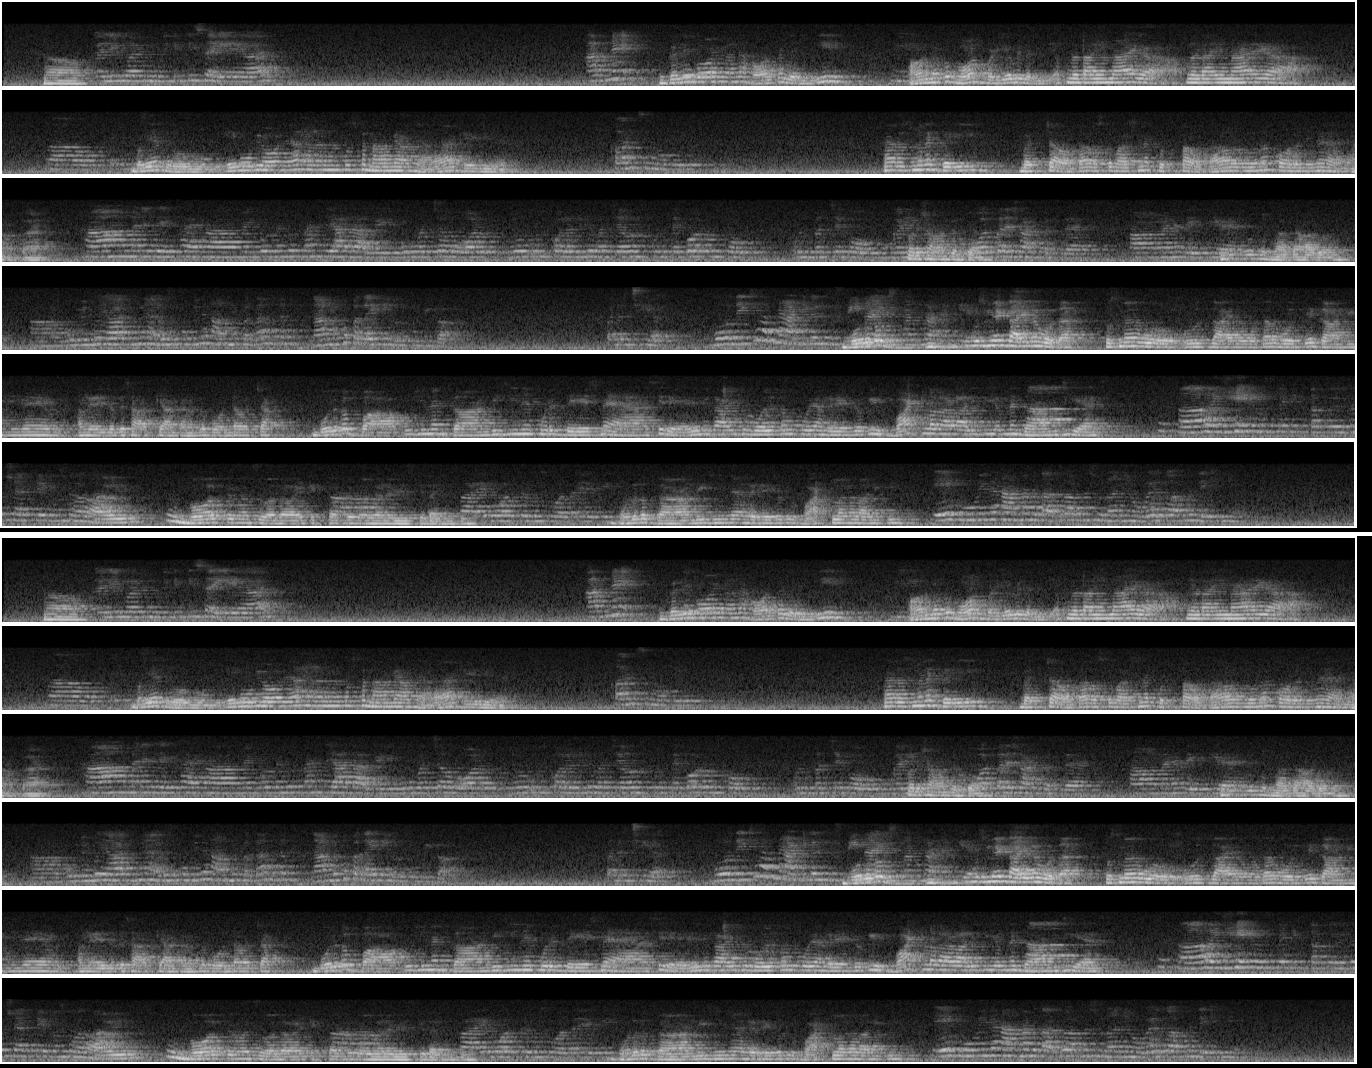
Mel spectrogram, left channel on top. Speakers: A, on the left; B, on the left.
A: हाँ
B: गली बॉय मूवी कितनी सही है यार आपने
A: गली
B: वो
A: बॉय मैंने हॉल पे देखी थी
B: हम्म
A: और मेरे को बहुत बढ़िया भी लगी थी अपना टाइम आएगा अपना टाइम आएगा
B: वाओ तेरे जैसे
A: बढ़िया
B: सामने
A: थी वो मूवी
B: वाला
A: एक मूवी और यार
B: पाएगा।
A: मगर मेरे को उसका नाम याद नहीं आ रहा यार रियली में
B: कौन सी मूवी
A: यार उसमें ना गरीब बच्चा होता है उसके पास ना कुत्ता होता है और वो ना कॉलोनी में रहने आता है
B: हाँ मैंने देखा है हाँ मेरे को मेरे को मैं से याद आ गई वो बच्चा वो और जो उस कॉलोनी के बच्चे हैं उस कुत्ते को और उसको उस बच्चे को वो गरीब
A: परेशान
B: बच्चे को
A: करते
B: बहुत
A: हैं
B: परेशान करते हैं हाँ मैंने देखी है
A: फिर वो दोस्त बन जाते हैं बाद में
B: हाँ वो मेरे को याद नहीं आया उस मूवी का नाम नहीं पता मतलब नाम मेरे को पता ही नहीं है उस मूवी का पर अच्छी है वो देखी है आपने आर्टिकल फिफ्टीन
A: बोलो तो
B: आयुष्मान खुराना की है
A: उसमें एक डायलॉग होता है उसमें
B: कौन
A: वो
B: सी
A: उस डायलॉग होता है वो बोलती है गांधी जी ने अंग्रेजों के साथ क्या करा था?" तो बोलता है बच्चा बोले तो बापू जी ने गांधी जी ने पूरे देश में ऐसी रैली निकाली
B: <laughs>
A: तो बोले तो पूरे अंग्रेजों की वाट लगा डाली थी अपने
B: हाँ
A: गांधी जी ऐसे
B: हाँ ये उस पे टिकटॉक पे भी तो शायद फेमस हुआ
A: भाई
B: था
A: बहुत फेमस हुआ था भाई टिकटॉक
B: हाँ
A: पे 2020 के टाइम
B: भाई
A: पे
B: बहुत फेमस हुआ था ये भी
A: बोले तो गांधी जी ने अंग्रेजों की वाट लगा डाली थी
B: एक मूवी का नाम मैं बताती हूँ आपने सुना नहीं होगा या तो आपने देखी नहीं होगी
